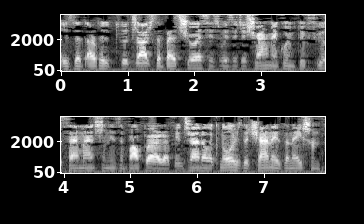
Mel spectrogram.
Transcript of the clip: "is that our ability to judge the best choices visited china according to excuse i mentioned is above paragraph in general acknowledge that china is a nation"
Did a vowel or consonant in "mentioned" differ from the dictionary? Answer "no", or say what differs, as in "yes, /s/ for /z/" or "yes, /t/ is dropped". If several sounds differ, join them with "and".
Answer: yes, /d/ is dropped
